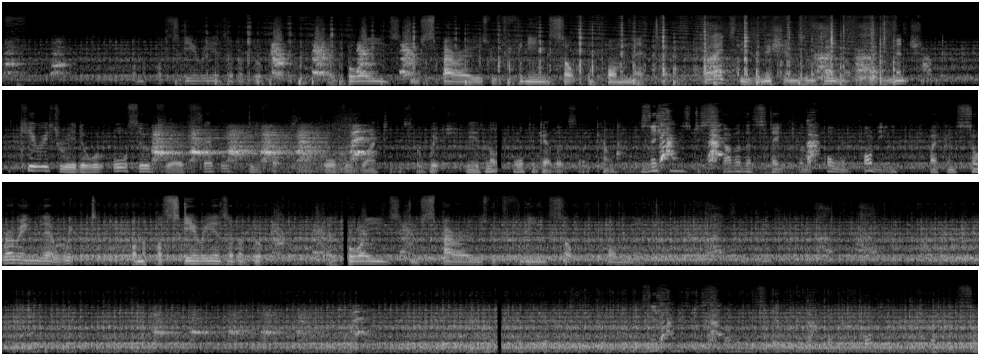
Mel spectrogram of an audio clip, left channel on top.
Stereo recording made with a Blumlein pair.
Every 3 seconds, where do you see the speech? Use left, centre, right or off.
right, centre, left, left, left, left, left.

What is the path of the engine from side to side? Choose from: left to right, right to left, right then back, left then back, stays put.
stays put.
